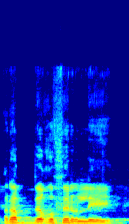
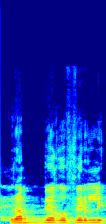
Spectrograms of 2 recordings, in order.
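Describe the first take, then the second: First: It is said in a pleading, begging tone. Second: It is said plainly, without pleading.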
